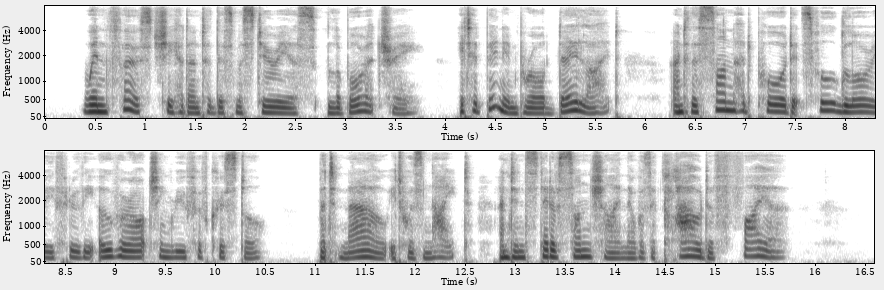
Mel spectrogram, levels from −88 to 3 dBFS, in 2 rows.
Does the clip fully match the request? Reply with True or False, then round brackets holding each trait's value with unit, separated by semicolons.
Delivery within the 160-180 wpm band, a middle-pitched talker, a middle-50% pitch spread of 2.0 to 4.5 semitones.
True (165 wpm; 165 Hz; 3.3 semitones)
